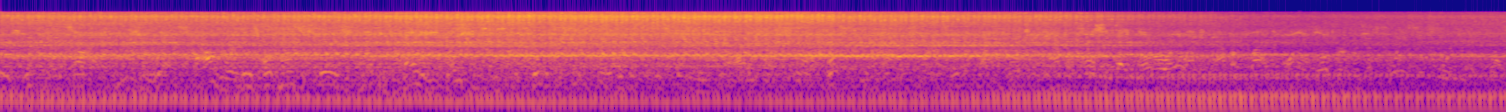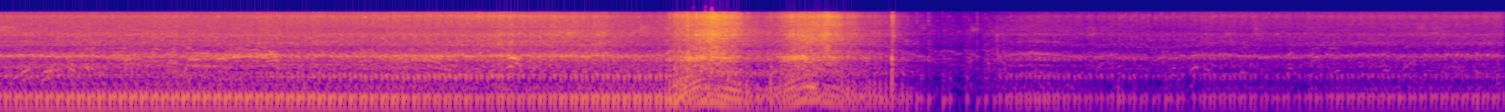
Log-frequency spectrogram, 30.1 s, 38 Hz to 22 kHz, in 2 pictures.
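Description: Victory Vision Tour's V-twin engine idling steadily. Near the end it gives a brief louder burst, then stops about 24 seconds in, leaving a quieter background.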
